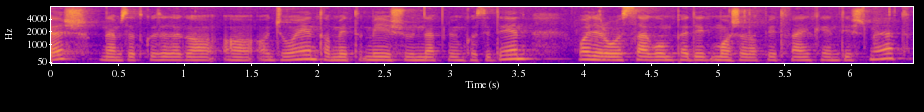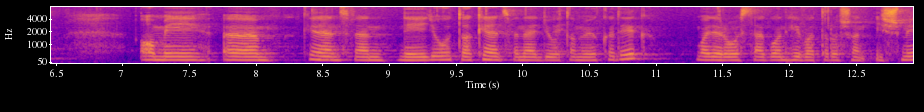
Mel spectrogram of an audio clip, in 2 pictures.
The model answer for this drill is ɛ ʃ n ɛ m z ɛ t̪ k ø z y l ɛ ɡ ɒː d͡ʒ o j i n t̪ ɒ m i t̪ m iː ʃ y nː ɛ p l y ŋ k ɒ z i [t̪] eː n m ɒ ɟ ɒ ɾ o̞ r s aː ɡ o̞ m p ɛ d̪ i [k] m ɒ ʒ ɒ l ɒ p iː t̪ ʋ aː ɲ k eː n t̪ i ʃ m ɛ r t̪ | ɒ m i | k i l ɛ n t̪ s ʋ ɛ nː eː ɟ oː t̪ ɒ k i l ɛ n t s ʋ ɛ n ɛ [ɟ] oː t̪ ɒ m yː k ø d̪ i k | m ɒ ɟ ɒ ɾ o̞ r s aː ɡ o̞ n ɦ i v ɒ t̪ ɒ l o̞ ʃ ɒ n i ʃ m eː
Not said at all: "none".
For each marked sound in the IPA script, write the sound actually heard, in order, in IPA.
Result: d̪, ɡ, ɟː

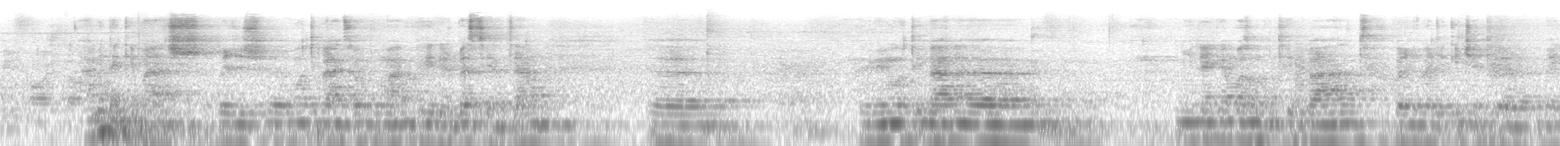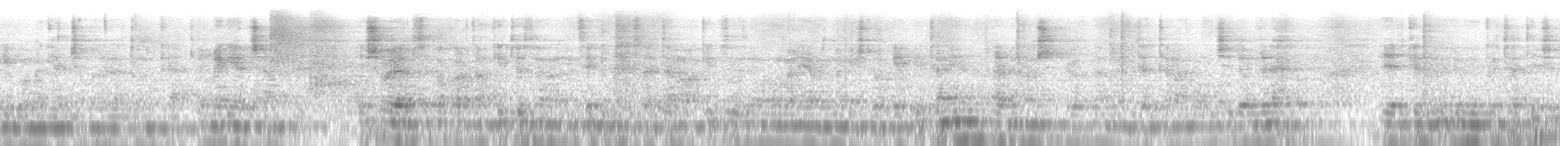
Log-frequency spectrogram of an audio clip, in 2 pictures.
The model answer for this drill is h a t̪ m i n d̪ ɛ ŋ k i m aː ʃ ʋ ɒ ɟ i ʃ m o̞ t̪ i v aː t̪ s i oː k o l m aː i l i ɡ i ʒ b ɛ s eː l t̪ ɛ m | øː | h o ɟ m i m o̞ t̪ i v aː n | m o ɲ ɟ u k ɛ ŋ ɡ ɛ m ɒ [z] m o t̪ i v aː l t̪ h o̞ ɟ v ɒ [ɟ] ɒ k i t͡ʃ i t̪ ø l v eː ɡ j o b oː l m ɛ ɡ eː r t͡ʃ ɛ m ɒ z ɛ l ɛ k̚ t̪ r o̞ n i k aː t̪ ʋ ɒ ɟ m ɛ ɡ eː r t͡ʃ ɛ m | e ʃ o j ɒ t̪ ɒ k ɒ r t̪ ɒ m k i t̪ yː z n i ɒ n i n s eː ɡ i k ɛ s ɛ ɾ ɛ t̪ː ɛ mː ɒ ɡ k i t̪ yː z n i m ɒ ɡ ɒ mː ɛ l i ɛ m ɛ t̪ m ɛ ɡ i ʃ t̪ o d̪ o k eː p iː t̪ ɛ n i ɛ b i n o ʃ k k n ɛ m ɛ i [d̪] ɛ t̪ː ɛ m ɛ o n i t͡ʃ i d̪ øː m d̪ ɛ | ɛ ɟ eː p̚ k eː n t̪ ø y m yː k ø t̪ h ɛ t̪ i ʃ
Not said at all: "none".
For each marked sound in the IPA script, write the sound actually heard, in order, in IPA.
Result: z, ɟ, t̪

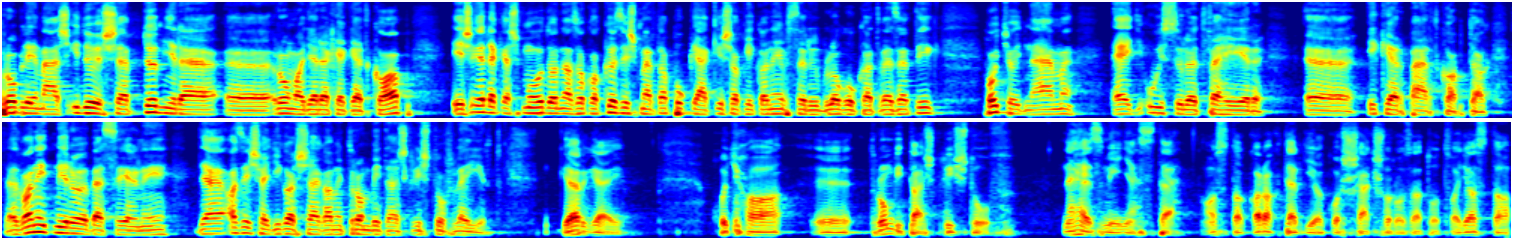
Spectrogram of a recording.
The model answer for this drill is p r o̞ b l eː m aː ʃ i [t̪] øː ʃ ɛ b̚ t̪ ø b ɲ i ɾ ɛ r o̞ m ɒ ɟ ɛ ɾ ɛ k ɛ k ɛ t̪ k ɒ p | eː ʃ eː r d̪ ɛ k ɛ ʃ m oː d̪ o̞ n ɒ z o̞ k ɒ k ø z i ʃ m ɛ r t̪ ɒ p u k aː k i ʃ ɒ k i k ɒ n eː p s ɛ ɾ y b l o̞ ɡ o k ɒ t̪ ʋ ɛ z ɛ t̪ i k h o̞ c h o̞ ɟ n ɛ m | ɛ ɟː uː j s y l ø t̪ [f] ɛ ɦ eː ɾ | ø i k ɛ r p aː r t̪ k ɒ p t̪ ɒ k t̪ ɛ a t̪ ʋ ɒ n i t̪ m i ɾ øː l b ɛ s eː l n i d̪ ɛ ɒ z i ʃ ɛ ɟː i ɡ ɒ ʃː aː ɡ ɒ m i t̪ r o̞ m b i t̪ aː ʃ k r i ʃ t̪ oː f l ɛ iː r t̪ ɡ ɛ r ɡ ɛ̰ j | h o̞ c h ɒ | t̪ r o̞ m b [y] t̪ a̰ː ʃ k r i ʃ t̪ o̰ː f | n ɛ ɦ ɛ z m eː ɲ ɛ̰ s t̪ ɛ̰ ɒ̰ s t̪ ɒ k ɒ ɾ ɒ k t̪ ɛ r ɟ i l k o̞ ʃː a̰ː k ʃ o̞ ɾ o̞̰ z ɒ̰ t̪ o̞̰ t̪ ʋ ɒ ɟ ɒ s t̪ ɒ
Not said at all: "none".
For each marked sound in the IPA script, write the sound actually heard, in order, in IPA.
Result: d̪, f, i

